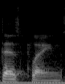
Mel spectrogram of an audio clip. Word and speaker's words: Des Plaines: in the illinois city of the plains it's pronounced des plaines so that it wouldn't that wouldn't work also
